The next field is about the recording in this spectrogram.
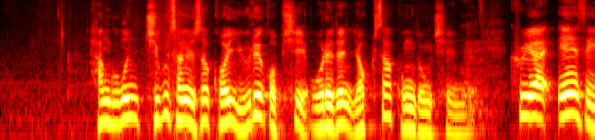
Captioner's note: speaking in Korean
